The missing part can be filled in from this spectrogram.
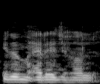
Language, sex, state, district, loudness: Kannada, male, Karnataka, Dharwad, -20 LUFS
